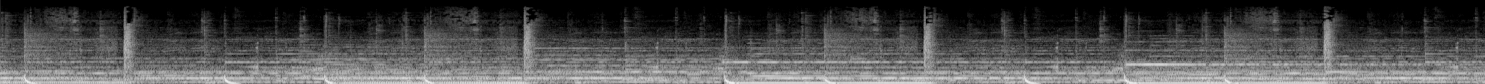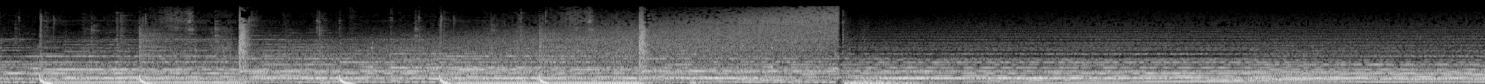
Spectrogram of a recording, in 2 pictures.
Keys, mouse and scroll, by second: 2.7-18.3 drag, 19.1 click, 20.1 ctrl+a, 21.3-21.6 typing, 22.2 Return, 23.6-28.1 drag.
